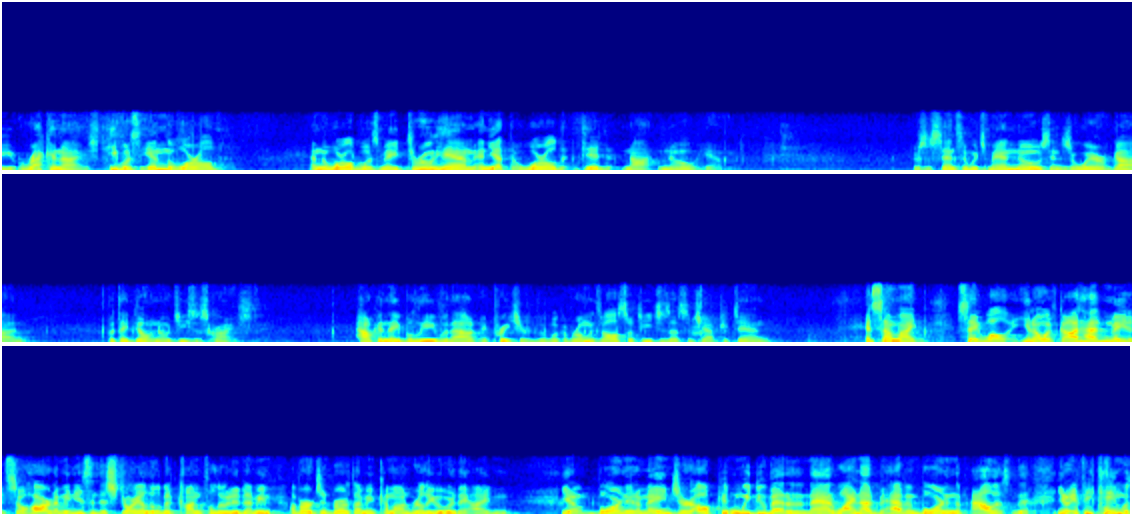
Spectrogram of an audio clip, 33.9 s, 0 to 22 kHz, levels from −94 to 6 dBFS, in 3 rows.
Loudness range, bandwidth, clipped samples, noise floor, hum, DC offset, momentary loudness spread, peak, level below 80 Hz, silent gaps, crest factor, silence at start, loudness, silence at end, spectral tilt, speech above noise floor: 10 LU; 8 kHz; under 0.1%; -67 dBFS; none; under 0.1%; 13 LU; -12 dBFS; -82 dBFS; none; 20 dB; 0 s; -32 LUFS; 0 s; -6 dB/octave; 35 dB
